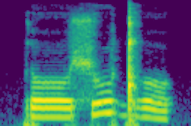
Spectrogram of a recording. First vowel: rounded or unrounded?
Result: rounded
